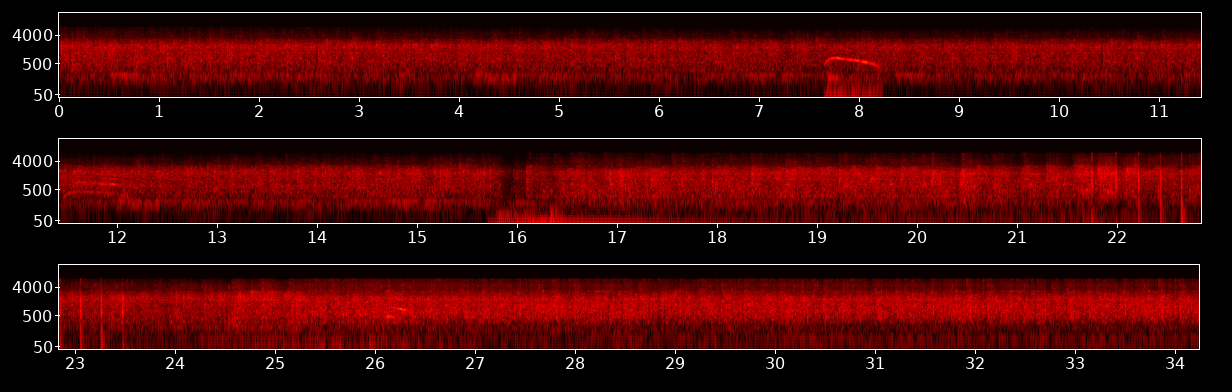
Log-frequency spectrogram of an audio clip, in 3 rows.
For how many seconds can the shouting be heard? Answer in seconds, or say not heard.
2 s.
